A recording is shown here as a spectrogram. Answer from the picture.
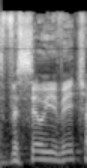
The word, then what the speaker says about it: Vasiljevic: I've been saying his name wrong for a little bit. It's Vasiljevic, I found out.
